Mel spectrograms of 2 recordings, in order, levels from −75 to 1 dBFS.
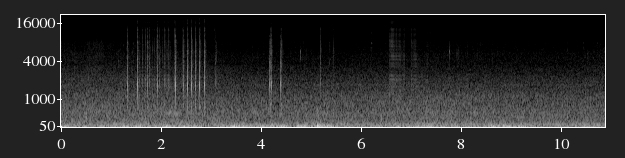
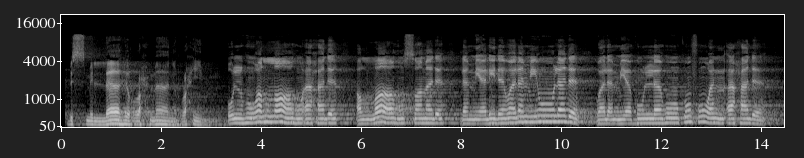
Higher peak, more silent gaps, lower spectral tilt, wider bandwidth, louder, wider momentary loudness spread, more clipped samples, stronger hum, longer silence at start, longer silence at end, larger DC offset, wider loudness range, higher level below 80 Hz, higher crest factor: about the same, -6 dBFS vs -4 dBFS; neither; about the same, -5 dB/octave vs -5.5 dB/octave; first, 19.5 kHz vs 11 kHz; second, -33 LUFS vs -22 LUFS; second, 7 LU vs 10 LU; neither; neither; second, 0 s vs 0.15 s; about the same, 0 s vs 0 s; neither; first, 5 LU vs 2 LU; first, -32 dBFS vs -66 dBFS; about the same, 22 dB vs 18 dB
